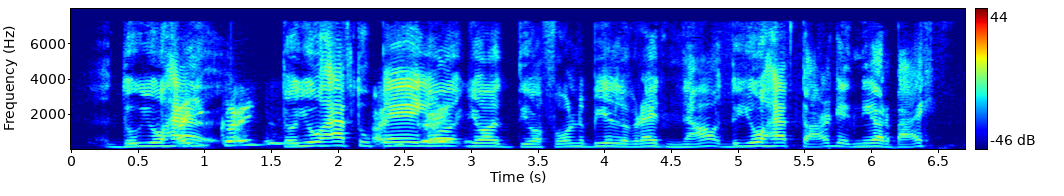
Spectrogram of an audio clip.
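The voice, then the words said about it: Put-on foreign accent. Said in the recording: “How did your accent change, sir?”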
